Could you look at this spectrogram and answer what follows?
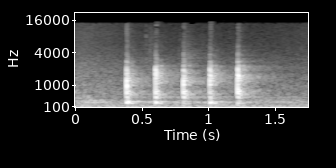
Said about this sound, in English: And then... Knock, knock.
